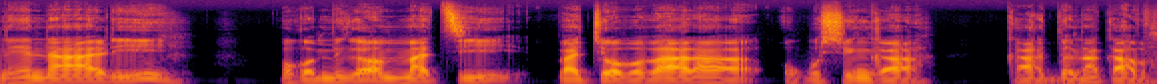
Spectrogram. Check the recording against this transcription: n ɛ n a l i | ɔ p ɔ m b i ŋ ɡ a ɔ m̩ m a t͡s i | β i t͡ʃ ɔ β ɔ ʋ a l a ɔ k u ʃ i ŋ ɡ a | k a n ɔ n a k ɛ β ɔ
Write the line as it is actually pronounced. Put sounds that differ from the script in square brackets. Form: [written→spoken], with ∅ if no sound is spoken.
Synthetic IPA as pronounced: n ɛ n a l i | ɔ [p→k] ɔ m b i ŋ ɡ a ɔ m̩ m a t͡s i | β [i→a] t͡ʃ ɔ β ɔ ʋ a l a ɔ k u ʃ i ŋ ɡ a | k a [n→d] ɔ n a k [ɛ→a] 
